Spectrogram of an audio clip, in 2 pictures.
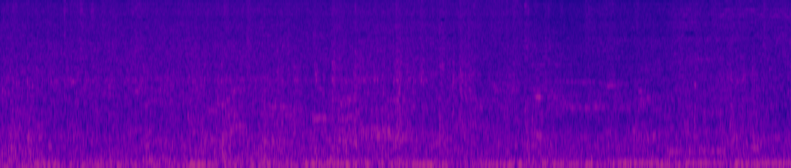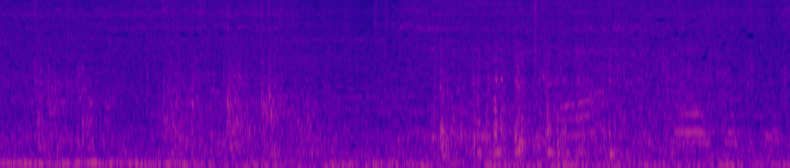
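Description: VEX competition robots' motors and intake mechanisms whirring and clattering under a steady din of crowd chatter and background music.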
